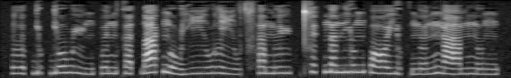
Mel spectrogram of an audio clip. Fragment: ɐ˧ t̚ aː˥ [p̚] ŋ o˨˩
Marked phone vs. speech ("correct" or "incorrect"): incorrect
